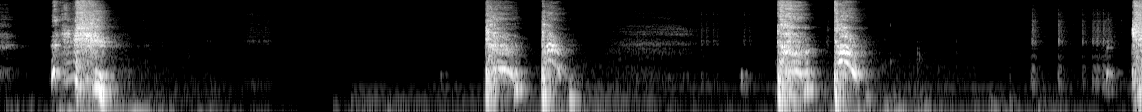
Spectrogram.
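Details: An adult with allergies coughs in the morning, with several loose, harsh coughs in short bursts and pauses: an allergic cough.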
